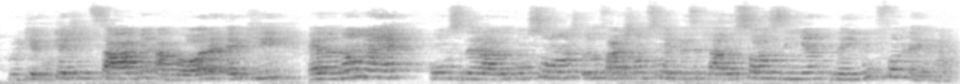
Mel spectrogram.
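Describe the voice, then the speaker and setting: A woman's voice: sits high, steady tone, bright, forceful tone. Patient woman teacher in echoey room. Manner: patient, repeats examples slowly, tag questions. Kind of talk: online grammar lesson. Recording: echoey room, distant mic, faint hiss.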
